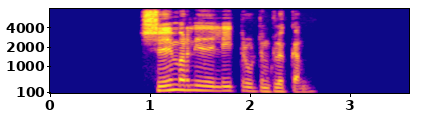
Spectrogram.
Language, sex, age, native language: Icelandic, male, 30-39, Icelandic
